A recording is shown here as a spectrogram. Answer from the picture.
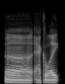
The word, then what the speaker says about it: Acolyte: On the other side, if you did the Asteroid M and Alkaloid stuff, Acolyte, however the fuck. There's not an L in that. I've always said that wrong.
